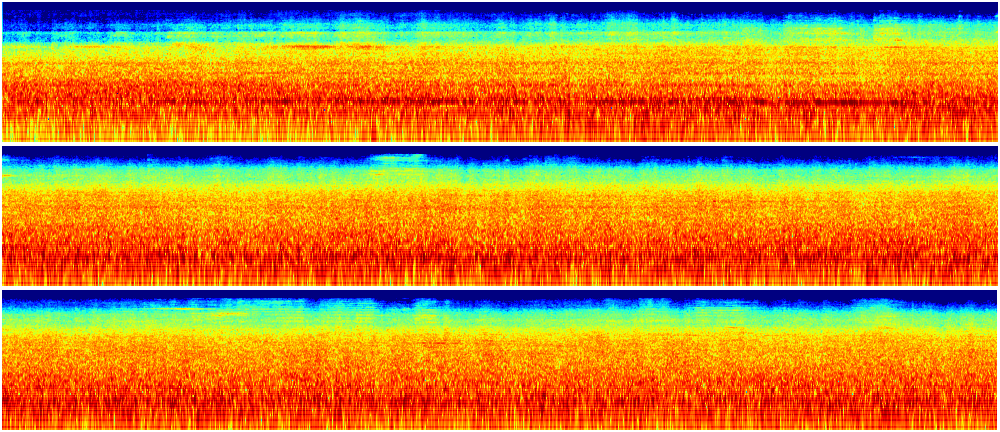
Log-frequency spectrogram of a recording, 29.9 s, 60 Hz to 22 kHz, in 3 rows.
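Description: A VL11 electric locomotive and a long train of railway tank cars rolling past close by, the wheels rattling steadily on the rails. A steady hum accompanies the locomotive during roughly the first nine seconds, then only the cars' wheel noise goes on.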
